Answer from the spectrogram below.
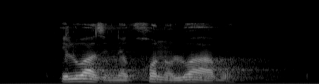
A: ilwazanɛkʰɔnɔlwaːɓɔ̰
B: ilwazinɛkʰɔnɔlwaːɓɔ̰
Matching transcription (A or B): B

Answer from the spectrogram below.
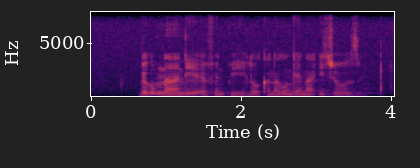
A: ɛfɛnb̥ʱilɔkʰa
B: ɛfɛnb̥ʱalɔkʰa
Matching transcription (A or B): A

